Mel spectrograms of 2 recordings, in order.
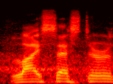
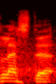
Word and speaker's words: Leicester: rest of the world try to learn how to pronounce their name lyse ester Lai Chester we got a lot of that didn't we but very much Leicester and very much the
